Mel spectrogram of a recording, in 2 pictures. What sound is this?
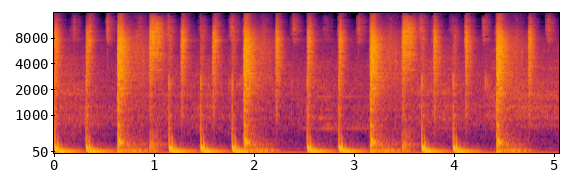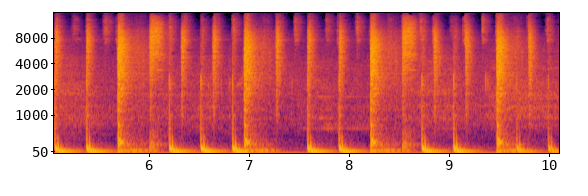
Drum loop with ambient textures created by me, Number at end indicates tempo
beat, hip-hop, loop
